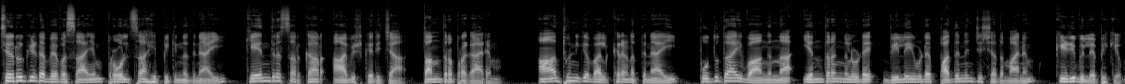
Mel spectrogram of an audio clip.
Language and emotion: Malayalam, neutral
